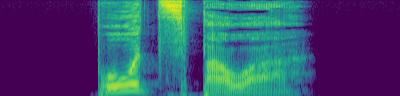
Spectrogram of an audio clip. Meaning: boat maker, boat builder
- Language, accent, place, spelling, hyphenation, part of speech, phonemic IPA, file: German, Germany, Berlin, Bootsbauer, Boots‧bau‧er, noun, /ˈboːtsˌbaʊ̯ɐ/, De-Bootsbauer.ogg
